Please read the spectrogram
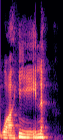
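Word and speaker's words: wahine: This just in, Waheen, that's how you say it.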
